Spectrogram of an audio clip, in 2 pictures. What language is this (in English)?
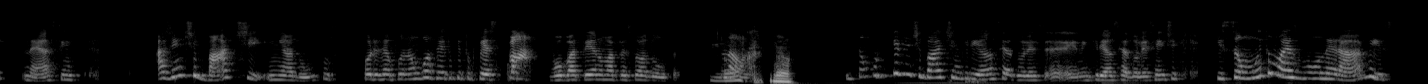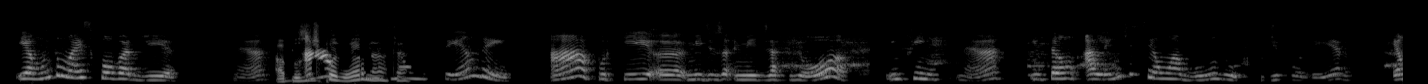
Portuguese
